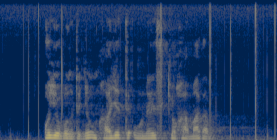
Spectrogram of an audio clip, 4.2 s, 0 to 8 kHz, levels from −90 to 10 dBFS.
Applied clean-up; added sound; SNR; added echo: none; Fire; 19 dB; reverberation time 1.1 s.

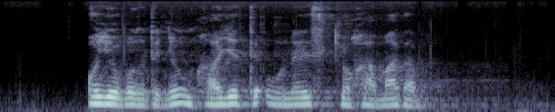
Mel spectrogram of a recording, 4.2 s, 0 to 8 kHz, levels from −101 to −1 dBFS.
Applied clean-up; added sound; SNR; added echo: neural separator model SepFormer DNS4.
